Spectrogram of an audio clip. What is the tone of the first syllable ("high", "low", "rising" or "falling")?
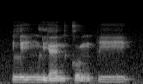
high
